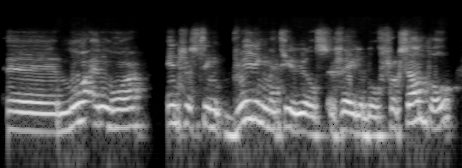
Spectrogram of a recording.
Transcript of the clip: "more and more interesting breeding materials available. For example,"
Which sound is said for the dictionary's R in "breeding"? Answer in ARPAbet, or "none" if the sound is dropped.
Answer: R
